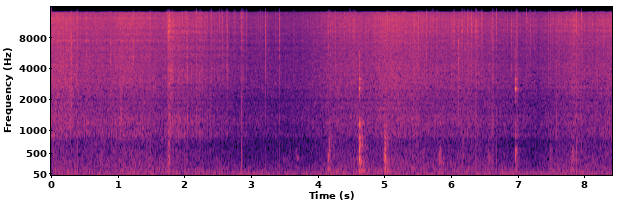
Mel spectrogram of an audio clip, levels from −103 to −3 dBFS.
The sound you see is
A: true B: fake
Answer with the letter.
A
